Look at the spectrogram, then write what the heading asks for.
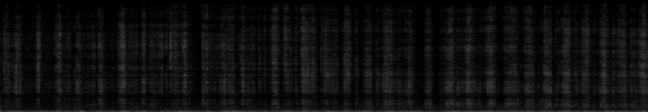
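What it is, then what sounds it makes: Sand tray scratched with a stylus. A hand-held thin black stylus scratches lines into fine white sand in a white sand tray. Its quick, repeated strokes make crisp, bright scratching and crunching sounds over a steady low hum that runs throughout.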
